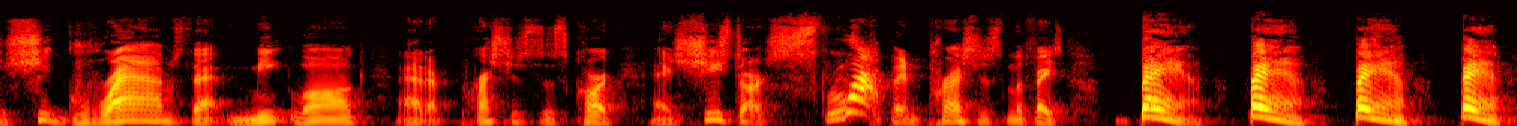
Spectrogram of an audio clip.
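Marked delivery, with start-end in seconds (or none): 5.7-7.5 loud, high, falling bams; shouted blow sounds. Acted. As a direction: punch out each hit like a cartoon fight. Mimics slapping with meat log.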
